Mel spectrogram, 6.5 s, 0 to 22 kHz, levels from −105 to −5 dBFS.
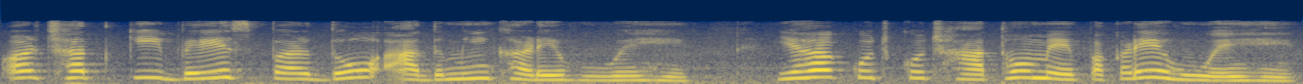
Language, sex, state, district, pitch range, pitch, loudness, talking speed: Hindi, female, Madhya Pradesh, Dhar, 225-315 Hz, 275 Hz, -17 LUFS, 165 wpm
